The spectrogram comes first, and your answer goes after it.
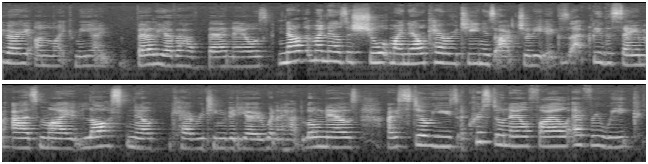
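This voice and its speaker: Young woman vlogging to camera, chatty and frank, slightly high voice, nasal from a cold. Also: a bit bright. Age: 20s. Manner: chatty, frank, laughs often. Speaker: beauty vlogger. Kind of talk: casual talk to camera.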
